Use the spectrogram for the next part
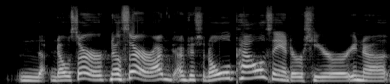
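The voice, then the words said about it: Funny fake American accent. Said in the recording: “he's like saying it in like in a funny American accent.”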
